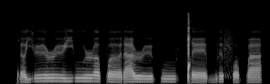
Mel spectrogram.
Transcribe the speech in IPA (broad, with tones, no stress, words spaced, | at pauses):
ɾʌ˩jʏː˥ɹʏː˥juː˥ɹ ʌ˧pʌː˩ɾa˥ ɹʏː˧puː˧ǃɛː˩ bɘ˥ fɔ˩pa˧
